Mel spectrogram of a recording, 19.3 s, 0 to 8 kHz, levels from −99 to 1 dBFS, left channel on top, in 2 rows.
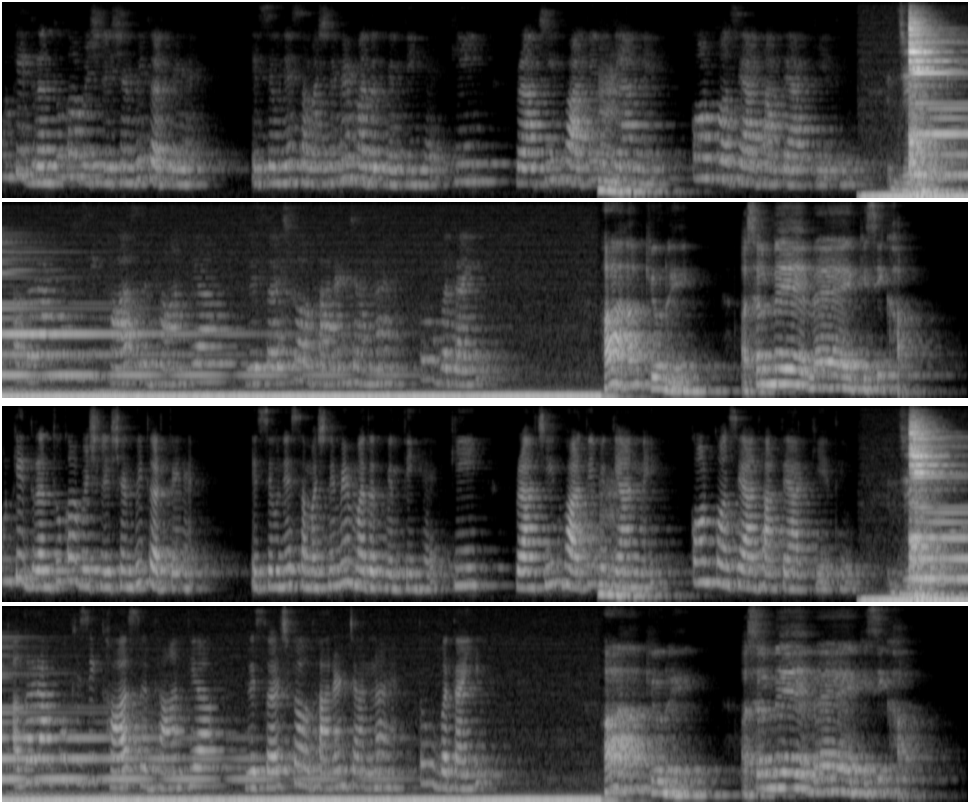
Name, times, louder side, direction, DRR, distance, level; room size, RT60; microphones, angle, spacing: voice 1, 0.0-1.9 2.5-4.8 5.1-6.6 6.9-8.6 9.3-14.5, right 4 dB, 60° right, 6 dB, 0.3 m, -43 dB
Dishes pots and pans, 8.6-15.6, left 2 dB, 85° left, 0.7 m, -30 dB
voice 2, 8.9-9.5 15.7-16.6 17.1-18.7, left 2 dB, 35° left, 3 dB, 0.4 m, -38 dB
2.9 x 2.4 x 3.5 m, 1.1 s
head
